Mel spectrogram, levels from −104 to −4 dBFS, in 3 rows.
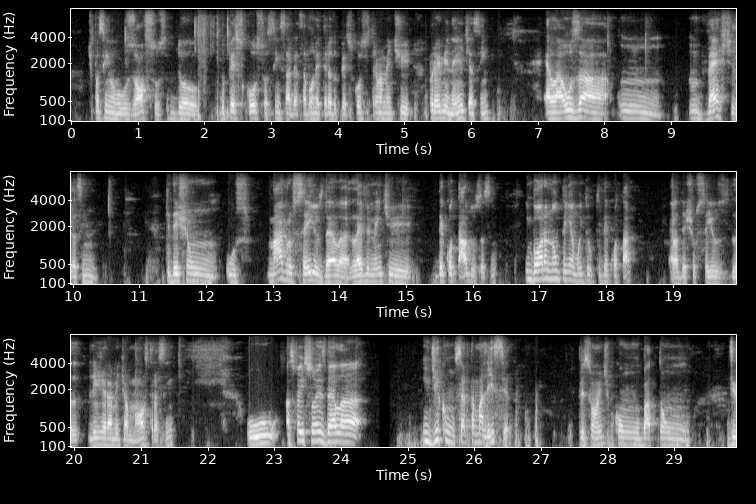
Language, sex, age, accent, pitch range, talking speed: Portuguese, male, 20-39, Brazilian, 120-175 Hz, 120 wpm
